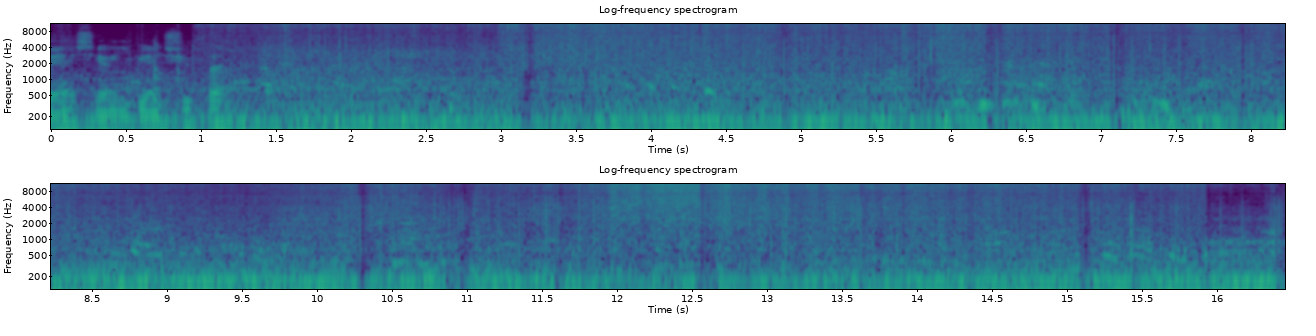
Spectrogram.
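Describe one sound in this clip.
Flatbreads sizzle steadily on a hot griddle.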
